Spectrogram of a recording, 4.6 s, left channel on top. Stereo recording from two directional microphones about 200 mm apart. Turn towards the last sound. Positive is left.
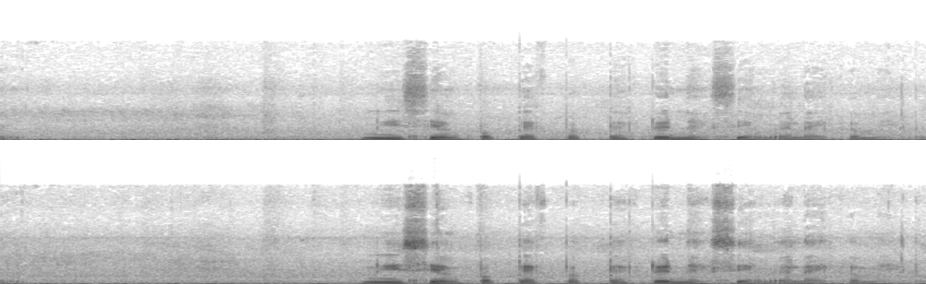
turn(degrees=20)  # may be behind; listen again after turning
